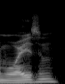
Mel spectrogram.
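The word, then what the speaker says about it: muezzin: How do you pronounce that word? Do you know? Oh, the Moazan.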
